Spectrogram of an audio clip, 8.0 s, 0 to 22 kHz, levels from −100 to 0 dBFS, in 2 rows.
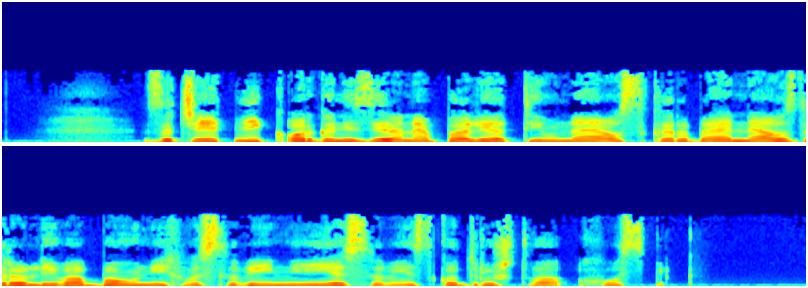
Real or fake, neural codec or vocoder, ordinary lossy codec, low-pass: fake; autoencoder, 48 kHz, 32 numbers a frame, DAC-VAE, trained on Japanese speech; MP3, 48 kbps; 19.8 kHz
